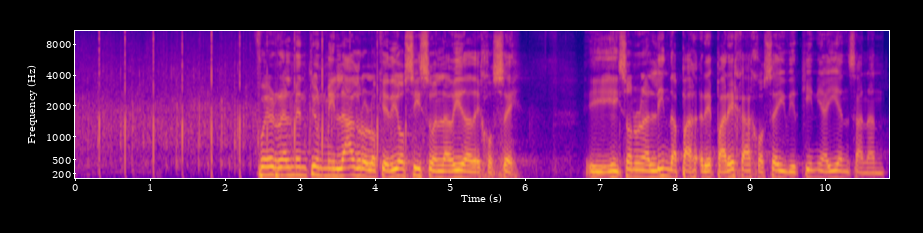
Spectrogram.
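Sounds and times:
audience applause: 0:00.0 - 0:03.8
sharp loud claps: 0:00.0 - 0:04.4
speech: 0:02.5 - 0:06.0, 0:06.8 - 0:10.8.

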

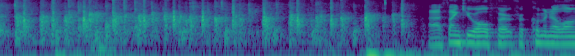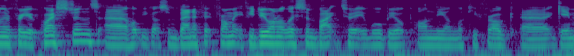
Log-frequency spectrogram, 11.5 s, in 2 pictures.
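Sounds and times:
room full of people applauding: 0:00.0 - 0:04.2
speech: 0:04.4 - 0:11.4.

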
